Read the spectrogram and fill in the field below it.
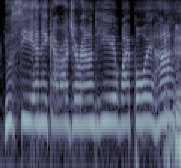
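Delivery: hammed-up Chinese-accented outback mechanic, mocking. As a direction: lord it over the stranded driver in a cartoon Chinese accent. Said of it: "Chinese automobile, like, mechanic guy".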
